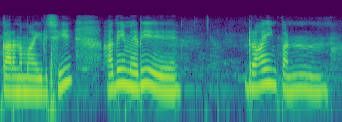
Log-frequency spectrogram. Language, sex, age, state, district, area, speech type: Tamil, female, 18-30, Tamil Nadu, Kallakurichi, rural, spontaneous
